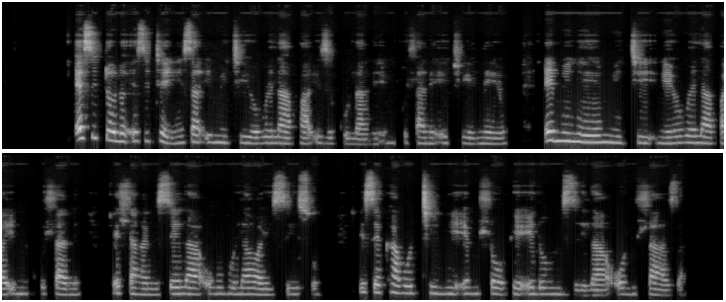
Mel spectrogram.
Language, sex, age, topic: North Ndebele, female, 36-49, health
